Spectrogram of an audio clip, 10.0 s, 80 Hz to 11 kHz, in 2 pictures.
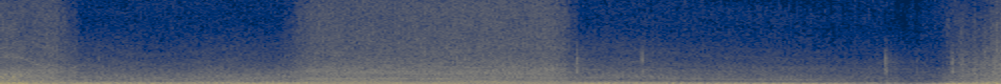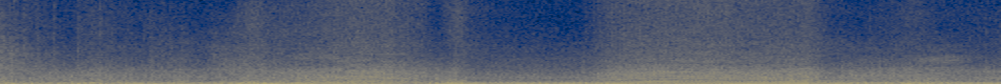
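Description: A monster truck engine in the video game Monster Jam Steel Titans 2 revs hard and loud, its roar rising and falling through repeated accelerations with a brief dip midway.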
